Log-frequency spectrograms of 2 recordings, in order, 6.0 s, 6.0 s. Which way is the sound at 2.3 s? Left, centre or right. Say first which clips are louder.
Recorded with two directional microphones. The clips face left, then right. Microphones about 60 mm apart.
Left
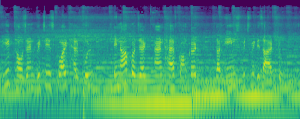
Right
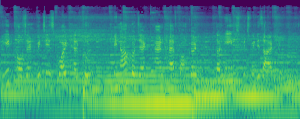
Left 6 dB; left.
